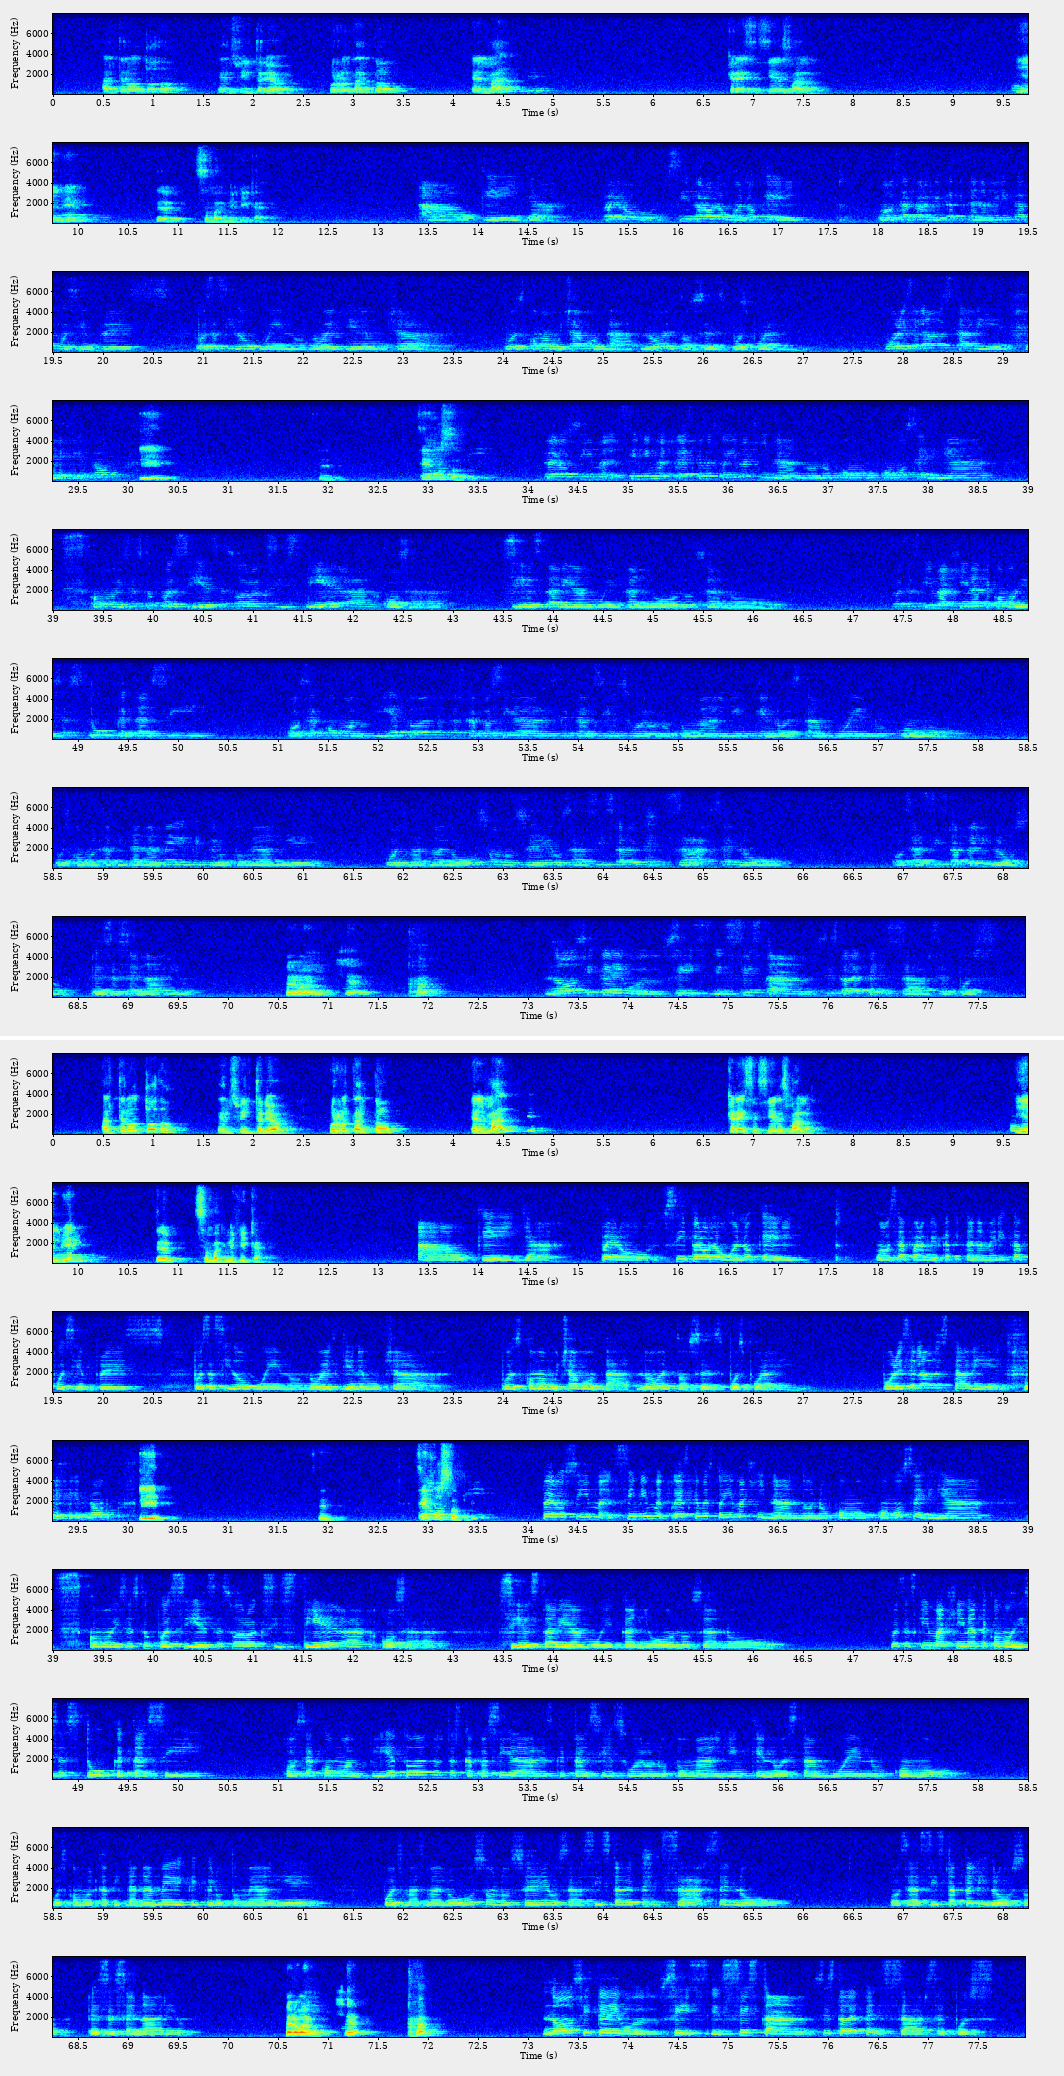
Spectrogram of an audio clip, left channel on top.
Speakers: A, on the right; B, on the right.
A: alteró todo en su interior. Por lo tanto, el mal
B: Ujú.
A: crece si
B: Sí.
A: eres malo
B: Oh,
A: y el bien se, se magnifica.
B: ah, ok, ya. Pero sí, pero lo bueno que él O sea, para mí el Capitán América pues siempre es, pues ha sido bueno, ¿no? Él tiene mucha, pues como mucha bondad, ¿no? Entonces, pues por ahí, por ese lado está bien, <laughs> ¿no?
A: Sí, sí,
B: Pero
A: sí, justo.
B: sí, pero sí, me- sí me, me- es que me estoy imaginando, ¿no? Cómo, cómo sería, s- como dices tú, pues si ese suero existiera, o sea, sí estaría muy cañón, o sea, no. Pues es que imagínate, como dices tú, qué tal si O sea, como amplía todas nuestras capacidades, ¿qué tal si el suero lo toma alguien que no es tan bueno como, pues, como el Capitán América y que lo tome alguien, pues, más maloso, no sé, o sea, sí está de <laughs> pensarse, no, o sea, sí está peligroso ese escenario.
A: Pero
B: Eh,
A: bueno, mira, ajá,
B: no, sí te digo, sí, sí, sí está, sí está de pensarse, pues,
